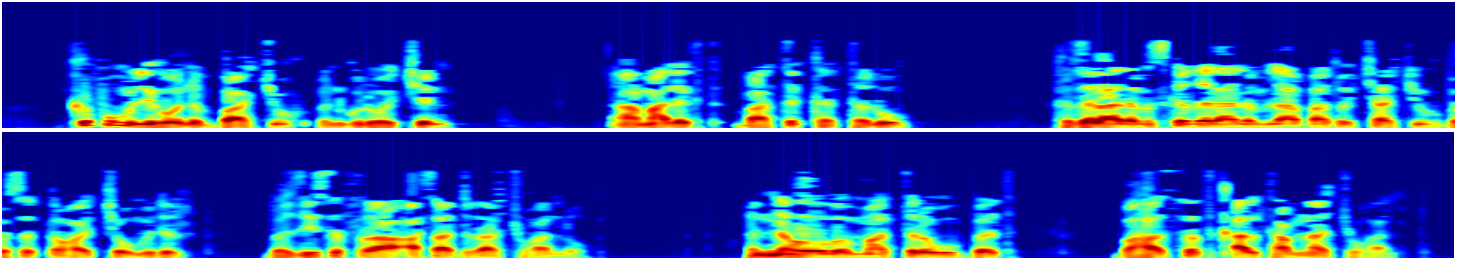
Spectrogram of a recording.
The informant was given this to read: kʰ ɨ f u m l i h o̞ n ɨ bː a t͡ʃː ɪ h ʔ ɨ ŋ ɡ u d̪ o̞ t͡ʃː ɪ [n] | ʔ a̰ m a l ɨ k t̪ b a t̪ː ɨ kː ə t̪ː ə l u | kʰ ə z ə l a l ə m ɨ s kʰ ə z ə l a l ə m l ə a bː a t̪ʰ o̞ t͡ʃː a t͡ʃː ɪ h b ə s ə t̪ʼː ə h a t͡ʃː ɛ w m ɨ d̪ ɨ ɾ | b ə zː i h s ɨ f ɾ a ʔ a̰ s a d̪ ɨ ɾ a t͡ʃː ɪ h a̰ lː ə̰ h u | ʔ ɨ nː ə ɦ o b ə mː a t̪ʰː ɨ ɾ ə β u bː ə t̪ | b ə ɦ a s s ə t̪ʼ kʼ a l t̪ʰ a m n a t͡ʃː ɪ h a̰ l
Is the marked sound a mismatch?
no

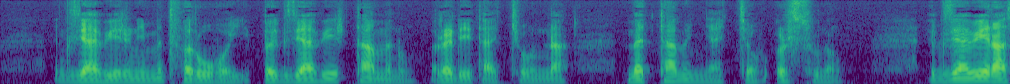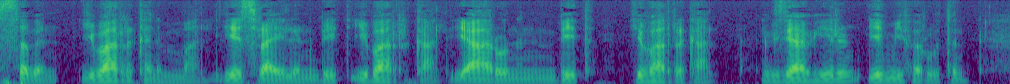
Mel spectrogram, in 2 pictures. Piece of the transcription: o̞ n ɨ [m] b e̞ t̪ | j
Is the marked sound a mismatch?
yes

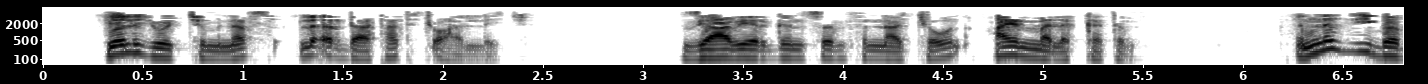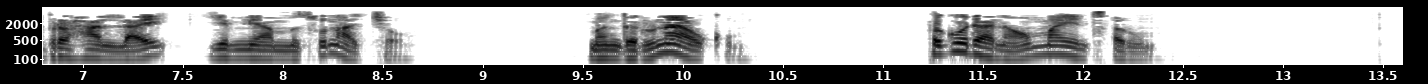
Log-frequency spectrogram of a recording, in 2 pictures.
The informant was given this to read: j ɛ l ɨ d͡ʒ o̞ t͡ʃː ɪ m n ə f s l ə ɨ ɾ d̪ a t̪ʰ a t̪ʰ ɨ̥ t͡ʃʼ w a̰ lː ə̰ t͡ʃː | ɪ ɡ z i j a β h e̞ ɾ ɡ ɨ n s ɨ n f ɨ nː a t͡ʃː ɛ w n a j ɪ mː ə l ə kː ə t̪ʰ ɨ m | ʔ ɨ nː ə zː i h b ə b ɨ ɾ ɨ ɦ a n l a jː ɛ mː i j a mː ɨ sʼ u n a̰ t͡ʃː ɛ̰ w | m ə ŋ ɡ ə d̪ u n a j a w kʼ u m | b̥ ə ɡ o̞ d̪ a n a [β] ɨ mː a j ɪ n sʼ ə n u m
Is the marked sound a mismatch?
yes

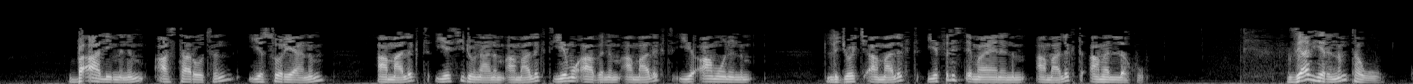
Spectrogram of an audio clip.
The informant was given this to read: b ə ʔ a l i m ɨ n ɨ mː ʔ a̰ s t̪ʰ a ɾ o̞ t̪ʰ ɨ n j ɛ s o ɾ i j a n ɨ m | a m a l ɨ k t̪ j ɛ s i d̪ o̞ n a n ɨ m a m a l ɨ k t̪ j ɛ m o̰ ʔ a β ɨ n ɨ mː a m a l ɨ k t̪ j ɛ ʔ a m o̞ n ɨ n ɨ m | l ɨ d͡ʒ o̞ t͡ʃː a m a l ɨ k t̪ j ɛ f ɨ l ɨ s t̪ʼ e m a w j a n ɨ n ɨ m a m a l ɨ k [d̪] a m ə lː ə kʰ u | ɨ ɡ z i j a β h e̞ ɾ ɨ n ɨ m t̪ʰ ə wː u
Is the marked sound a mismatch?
yes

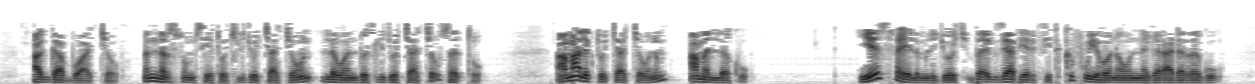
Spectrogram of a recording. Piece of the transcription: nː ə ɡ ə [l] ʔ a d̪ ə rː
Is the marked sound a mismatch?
yes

